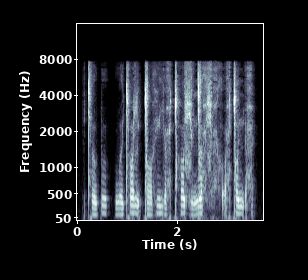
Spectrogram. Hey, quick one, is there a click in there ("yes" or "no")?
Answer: yes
